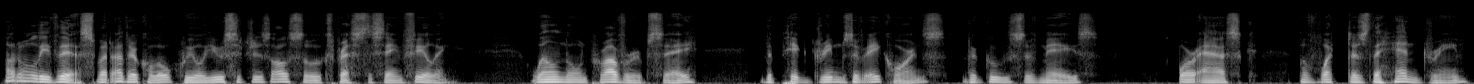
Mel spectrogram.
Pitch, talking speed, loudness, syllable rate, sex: 100 Hz, 130 wpm, -20 LUFS, 3.9 syllables/s, male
